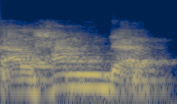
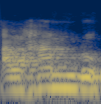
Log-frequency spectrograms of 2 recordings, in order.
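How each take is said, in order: First: The word ends with an 'a' vowel. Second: The word ends with a 'u' vowel. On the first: The speaker calls it wrong. "Tidak boleh dibaca alhamda" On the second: The speaker calls it right. "tapi harus alhamdu"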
